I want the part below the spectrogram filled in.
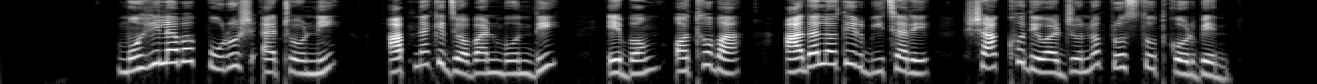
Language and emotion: Bengali, neutral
